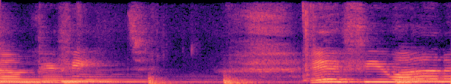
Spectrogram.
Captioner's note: feet stomp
